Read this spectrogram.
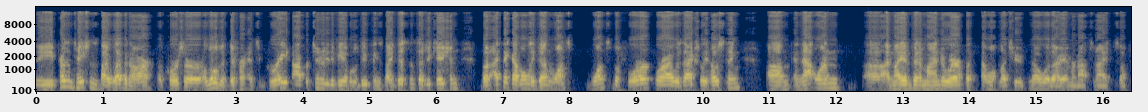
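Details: Adult male speaker; normal speech.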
